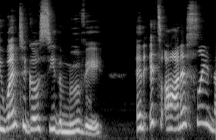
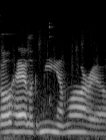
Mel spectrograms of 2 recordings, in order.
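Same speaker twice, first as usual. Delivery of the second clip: put-on plain American voice, quieter; 7 dB quieter than usual. Recalling a meme about the Mario voice actor: Chris Pratt as Mario voice. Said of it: "remember that one meme where he's like".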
